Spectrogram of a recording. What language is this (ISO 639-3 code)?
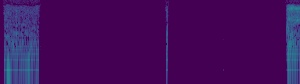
zho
